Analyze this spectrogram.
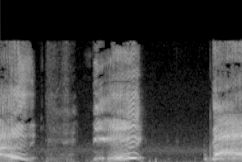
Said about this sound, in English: But for whatever it is, no matter where I go in this house, this cat follows me absolutely everywhere and makes the fucking weirdest noises. What's the noise?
